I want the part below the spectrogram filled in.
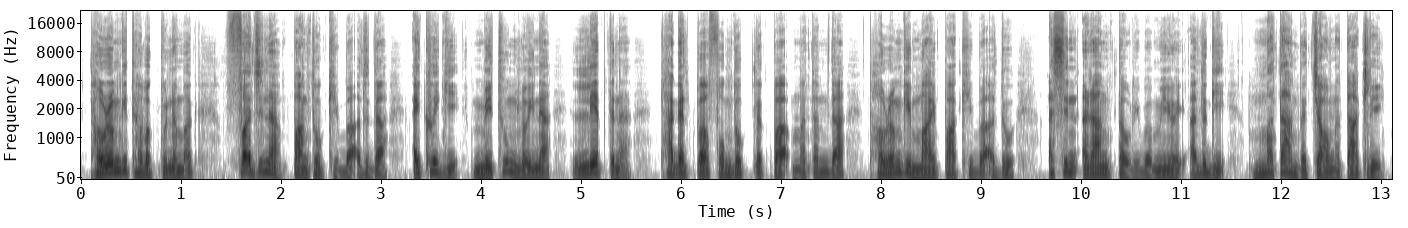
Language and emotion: Manipuri, happy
